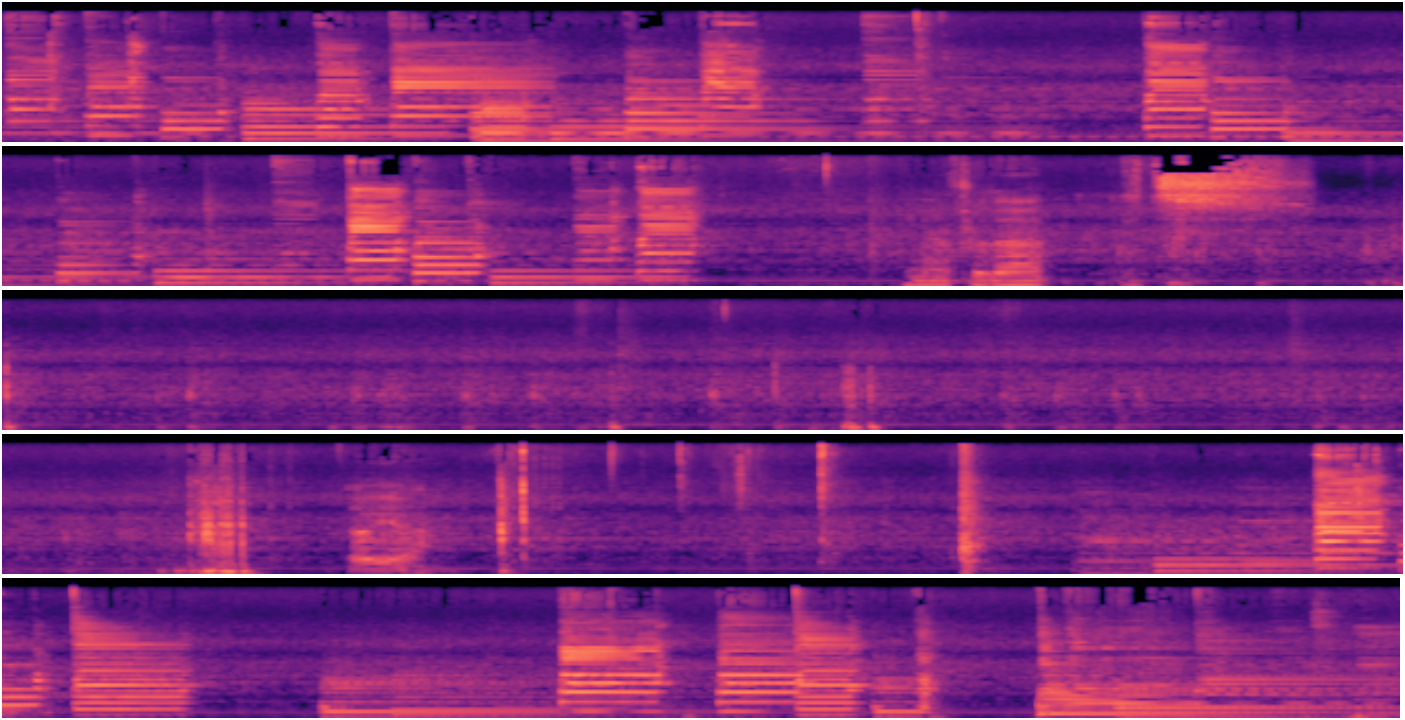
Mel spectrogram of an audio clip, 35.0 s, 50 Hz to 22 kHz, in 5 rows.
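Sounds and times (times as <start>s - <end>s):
electric guitar chords and notes: 0.0s - 10.6s, 26.4s - 35.0s
guitar handling clicks: 4.4s - 4.8s.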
